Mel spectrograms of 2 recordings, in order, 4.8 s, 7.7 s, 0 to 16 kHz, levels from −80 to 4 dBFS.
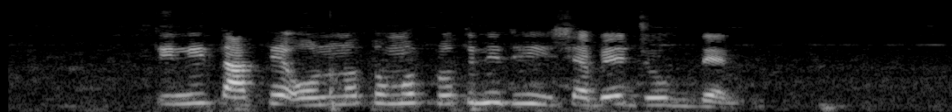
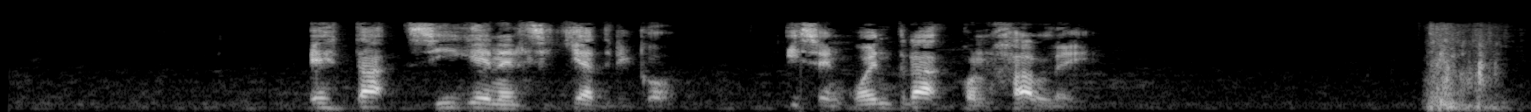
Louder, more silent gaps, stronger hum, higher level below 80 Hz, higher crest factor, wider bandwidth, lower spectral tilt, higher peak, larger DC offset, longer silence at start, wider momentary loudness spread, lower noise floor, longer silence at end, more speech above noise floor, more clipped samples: second, -24 LUFS vs -16 LUFS; neither; neither; about the same, -62 dBFS vs -62 dBFS; about the same, 22 dB vs 20 dB; first, 11 kHz vs 7.8 kHz; first, -4.5 dB/octave vs -0.5 dB/octave; second, -4 dBFS vs 0 dBFS; neither; second, 0.8 s vs 1.55 s; second, 9 LU vs 13 LU; second, -58 dBFS vs -66 dBFS; first, 0.6 s vs 0.15 s; second, 34 dB vs 49 dB; neither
